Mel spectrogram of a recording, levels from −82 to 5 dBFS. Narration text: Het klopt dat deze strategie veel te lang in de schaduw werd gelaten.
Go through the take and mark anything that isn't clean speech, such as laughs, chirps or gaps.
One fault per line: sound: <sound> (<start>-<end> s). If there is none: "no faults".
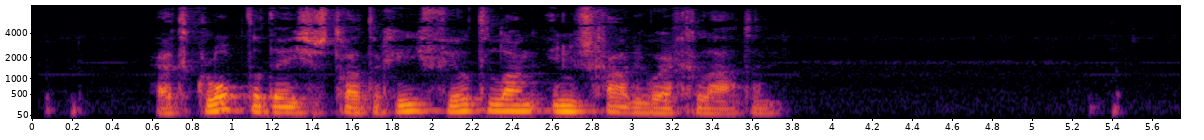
no faults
